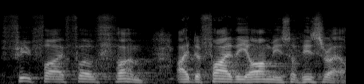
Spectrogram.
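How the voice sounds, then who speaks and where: A booming, put-on character voice from a man at medium pitch, delivered at a fairly slow pace. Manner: defiant, taunting.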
